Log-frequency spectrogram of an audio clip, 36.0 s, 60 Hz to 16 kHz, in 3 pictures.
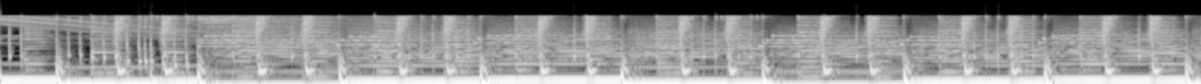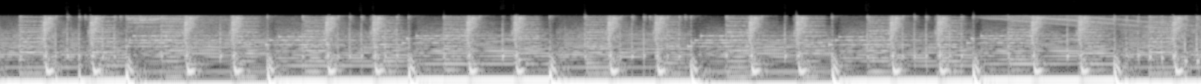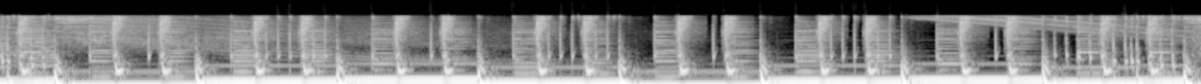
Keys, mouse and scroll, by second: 0.0 click, 0.3 click, 0.7 click, 3.4 click, 3.5 click, 3.6 click, 10.5 click, 10.7 click, 11.0 click, 14.5-15.0 scroll down 2, 15.0 click, 20.7 middle click, 21.0 middle click, 21.2 middle click, 22.5 [, 23.1 [, 26.3 click, 26.7 click, 27.0 click, 27.2 click, 28.3 click, 32.3 x.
